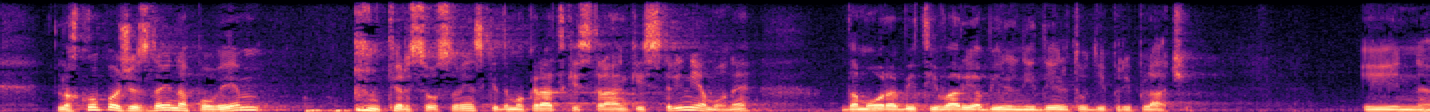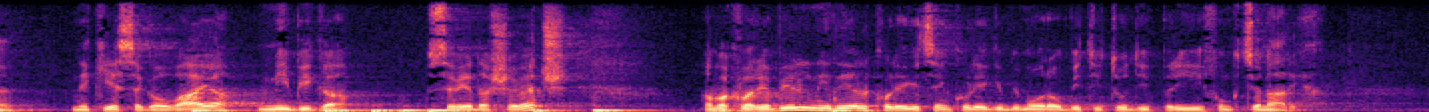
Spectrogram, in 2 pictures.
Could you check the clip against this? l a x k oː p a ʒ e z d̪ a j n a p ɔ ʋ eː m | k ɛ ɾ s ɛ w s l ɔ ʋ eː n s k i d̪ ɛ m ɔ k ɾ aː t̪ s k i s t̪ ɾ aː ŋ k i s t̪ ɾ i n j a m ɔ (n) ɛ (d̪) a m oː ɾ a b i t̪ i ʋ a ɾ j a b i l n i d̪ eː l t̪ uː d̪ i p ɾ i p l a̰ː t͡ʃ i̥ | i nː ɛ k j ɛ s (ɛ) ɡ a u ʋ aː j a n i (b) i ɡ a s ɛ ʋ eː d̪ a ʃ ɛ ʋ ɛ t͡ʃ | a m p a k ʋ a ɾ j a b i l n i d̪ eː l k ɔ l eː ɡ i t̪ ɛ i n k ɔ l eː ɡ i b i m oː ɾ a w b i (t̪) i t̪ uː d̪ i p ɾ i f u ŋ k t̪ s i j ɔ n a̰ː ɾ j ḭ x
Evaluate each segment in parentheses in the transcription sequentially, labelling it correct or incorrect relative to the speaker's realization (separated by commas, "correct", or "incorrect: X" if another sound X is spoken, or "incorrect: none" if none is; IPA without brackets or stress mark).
correct, correct, correct, correct, correct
